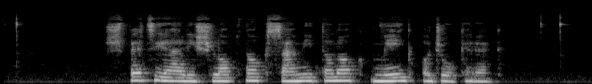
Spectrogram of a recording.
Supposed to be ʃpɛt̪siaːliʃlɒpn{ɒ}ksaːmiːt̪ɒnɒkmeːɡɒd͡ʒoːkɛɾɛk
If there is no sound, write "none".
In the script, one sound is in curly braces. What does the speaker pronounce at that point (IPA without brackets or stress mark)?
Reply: ɒ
